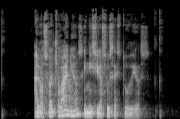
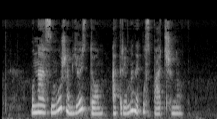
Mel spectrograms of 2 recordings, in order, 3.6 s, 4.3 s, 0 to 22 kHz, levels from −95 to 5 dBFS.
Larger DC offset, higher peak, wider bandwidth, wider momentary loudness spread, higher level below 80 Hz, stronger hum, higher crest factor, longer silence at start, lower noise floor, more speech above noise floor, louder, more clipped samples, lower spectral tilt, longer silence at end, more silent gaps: neither; first, -2 dBFS vs -6 dBFS; first, 16 kHz vs 11.5 kHz; first, 15 LU vs 9 LU; about the same, -58 dBFS vs -62 dBFS; neither; about the same, 20 dB vs 18 dB; about the same, 0.7 s vs 0.65 s; first, -84 dBFS vs -59 dBFS; first, 64 dB vs 36 dB; first, -20 LUFS vs -23 LUFS; neither; about the same, -5 dB/octave vs -4.5 dB/octave; about the same, 0.65 s vs 0.7 s; neither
